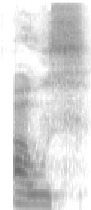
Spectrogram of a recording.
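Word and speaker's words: aus: आगे है आ ऊ आवाज़ देते हैं आओ, जैसा कि बाओ, जाओ। और जैसा कि इसकी मिसाल है आउस, आउस का मतलब होता है फ्राम, से या फिर का।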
